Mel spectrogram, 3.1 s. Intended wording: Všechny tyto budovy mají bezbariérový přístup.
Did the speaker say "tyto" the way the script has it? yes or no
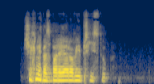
no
